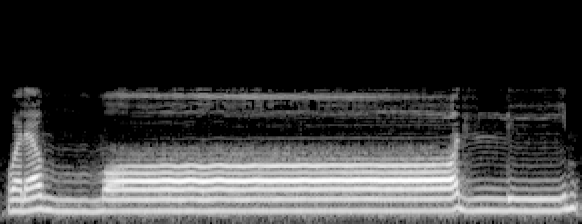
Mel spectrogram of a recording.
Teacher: والاستطالة في الضاد حتى لا تكون شديدة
